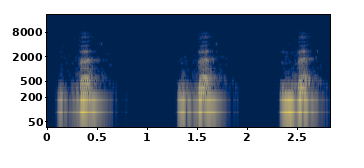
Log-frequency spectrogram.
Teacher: 성대 부분에 그니까 여러분들의 목젖을 댔을 때 진동이 느껴지게 됩니다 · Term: 유성음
